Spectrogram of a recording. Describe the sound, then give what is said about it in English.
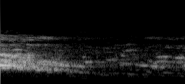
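Fans at a Memphis Wrestling tag team match chant a wrestler's name in unison, a dense wash of crowd voices that starts loud, dips through the middle, then swells again toward the end. “Fans still chanting, Danny, Danny.”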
